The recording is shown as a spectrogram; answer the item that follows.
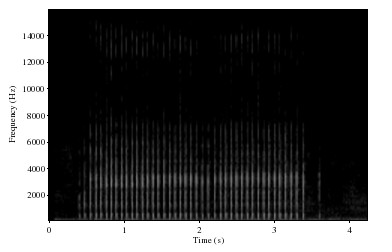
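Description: Toco toucan giving a rapid rattling call: an even train of about a dozen pulses a second, lasting about three seconds.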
